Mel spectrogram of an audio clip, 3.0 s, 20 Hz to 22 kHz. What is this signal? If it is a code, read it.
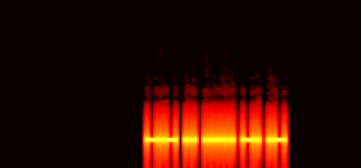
Morse code, heard as a keyed tone, about 44 wpm, 700 Hz. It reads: KI5NA
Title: USA Call Signs Repeated 3x 45wpm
